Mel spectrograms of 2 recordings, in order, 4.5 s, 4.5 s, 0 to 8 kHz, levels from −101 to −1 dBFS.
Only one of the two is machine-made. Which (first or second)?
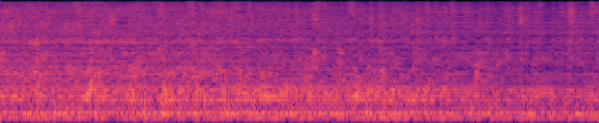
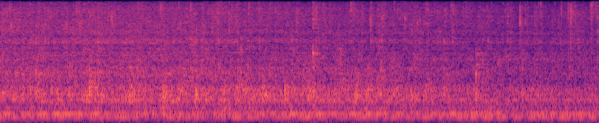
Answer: first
